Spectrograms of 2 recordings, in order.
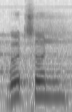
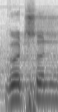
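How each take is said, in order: Both takes have the same delivery.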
